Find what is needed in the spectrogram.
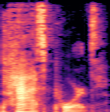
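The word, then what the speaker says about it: Passepartout: His name is actually pronounced Passport. – I wasn't sure. It was like, yeah. – Okay, is that supposed to be Passport? Because I know it's Jules Verne, but... – Yeah, no, his name is supposed to be pronounced Passport. It's French, but it pronounces, basically Passport. You can throw a little French influence on there if you want to, but...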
